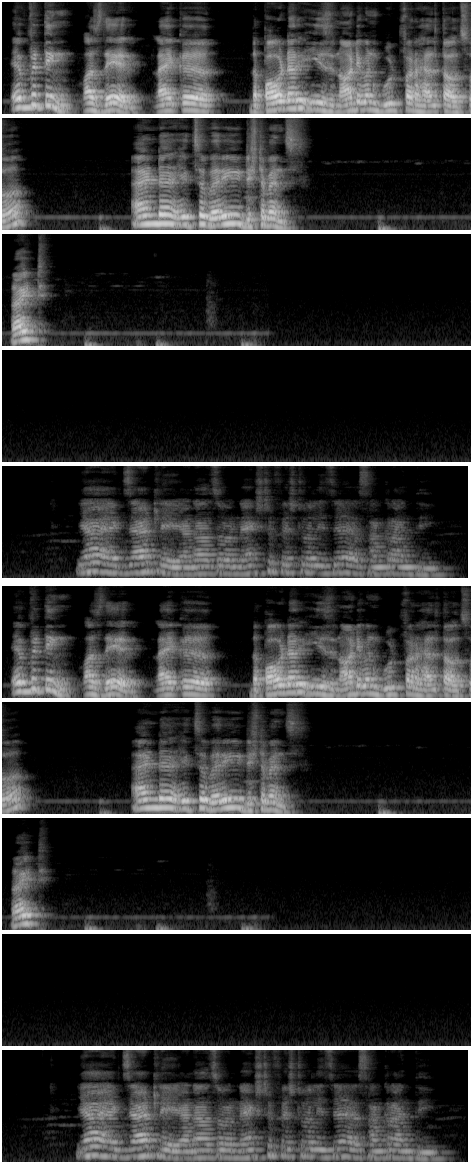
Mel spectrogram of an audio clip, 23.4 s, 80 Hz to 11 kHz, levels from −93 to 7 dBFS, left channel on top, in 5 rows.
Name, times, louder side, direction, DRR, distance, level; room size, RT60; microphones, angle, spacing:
voice 1, 0.1-2.1 2.5-4.9 6.0-7.6 9.5-9.8, left 4 dB, 65° left, 0.4 m, -20 dB
voice 2, 19.5-23.2, right 3 dB, 60° right, 1.2 m, -34 dB
3.9 x 3.3 x 2.3 m
head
